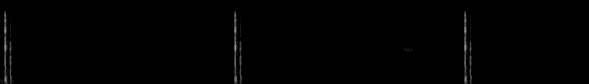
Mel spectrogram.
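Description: Two sharp computer mouse clicks about two seconds apart, over a faint steady hum.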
